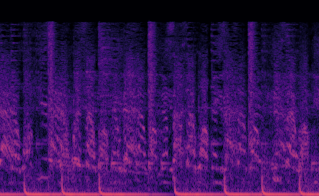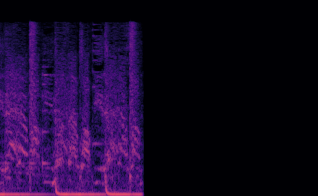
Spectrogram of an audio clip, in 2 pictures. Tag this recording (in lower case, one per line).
music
